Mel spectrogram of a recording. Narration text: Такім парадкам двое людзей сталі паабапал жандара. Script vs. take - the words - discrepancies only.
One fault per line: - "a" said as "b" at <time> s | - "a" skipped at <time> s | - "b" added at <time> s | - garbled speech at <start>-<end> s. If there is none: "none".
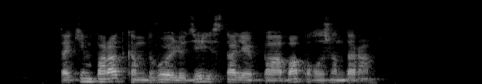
none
